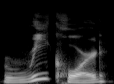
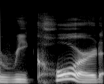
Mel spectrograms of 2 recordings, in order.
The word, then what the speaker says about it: record: Think of the word record. If I say, I want to buy a vinyl record, the stress is on the first syllable. It's a noun. But if I say, I need to record this podcast, the stress is on the second syllable. It's a verb.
